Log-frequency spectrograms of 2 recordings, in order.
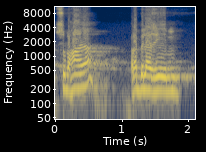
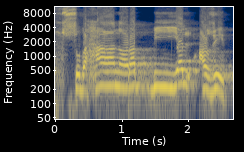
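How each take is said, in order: First: The middle word is clipped short. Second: The middle word is said in full. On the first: The speaker calls it wrong. "ज्यादा पढ़ते पढ़ते शॉर्ट हो गया।" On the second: The speaker calls it right. "ये सही है।"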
